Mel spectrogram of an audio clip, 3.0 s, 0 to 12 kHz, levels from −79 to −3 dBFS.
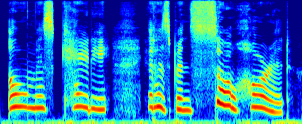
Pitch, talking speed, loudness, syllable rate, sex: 320 Hz, 160 wpm, -17 LUFS, 4.3 syllables/s, female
